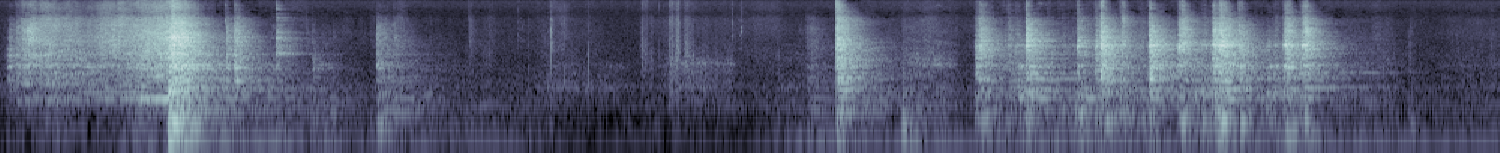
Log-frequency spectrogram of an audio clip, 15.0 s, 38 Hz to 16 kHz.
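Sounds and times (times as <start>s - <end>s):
hard objects scraping: 0.0s - 2.2s.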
